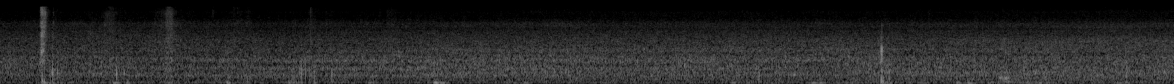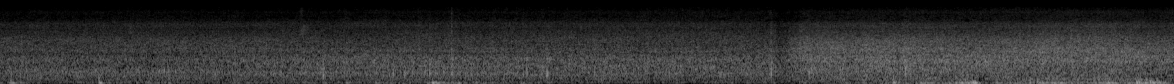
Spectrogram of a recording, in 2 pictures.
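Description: A shallow stream trickles over rocks nearby.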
